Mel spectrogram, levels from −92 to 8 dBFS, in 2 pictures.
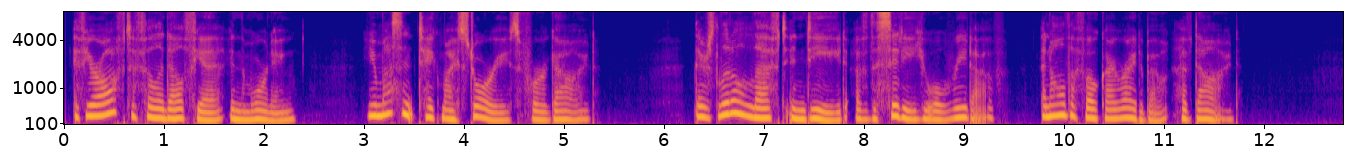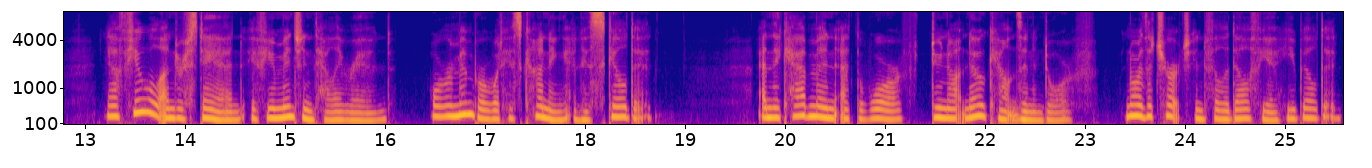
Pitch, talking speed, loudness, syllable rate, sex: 195 Hz, 165 wpm, -16 LUFS, 5.0 syllables/s, female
